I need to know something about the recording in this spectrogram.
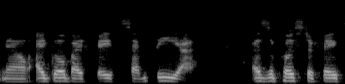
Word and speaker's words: Santilla: So actually on the stage and in my real life right now, I go by Faith Santilla as opposed to Faith Santilla or Faith Santilla, which is how a lot of Filipinos pronounce it.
